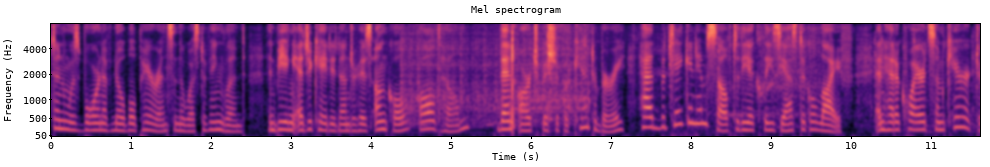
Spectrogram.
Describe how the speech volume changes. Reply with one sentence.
The volume of the speech stays about the same.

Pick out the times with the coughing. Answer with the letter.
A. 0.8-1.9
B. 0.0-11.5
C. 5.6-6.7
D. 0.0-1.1
C.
